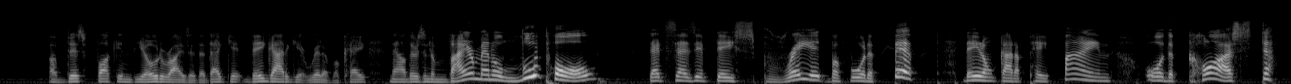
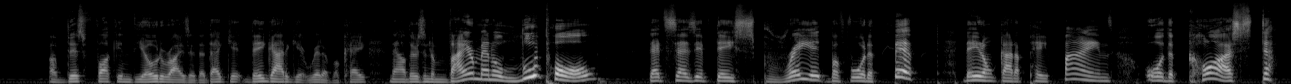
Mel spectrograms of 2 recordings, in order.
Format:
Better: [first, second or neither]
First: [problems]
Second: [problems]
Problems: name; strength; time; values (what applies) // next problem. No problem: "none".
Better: second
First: muffled; slightly; fading above 4.5 kHz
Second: none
